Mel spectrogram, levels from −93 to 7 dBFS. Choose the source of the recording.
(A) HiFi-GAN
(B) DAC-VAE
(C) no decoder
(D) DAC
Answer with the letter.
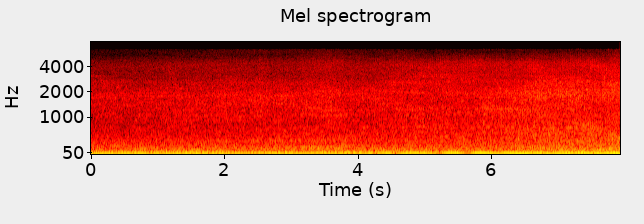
C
